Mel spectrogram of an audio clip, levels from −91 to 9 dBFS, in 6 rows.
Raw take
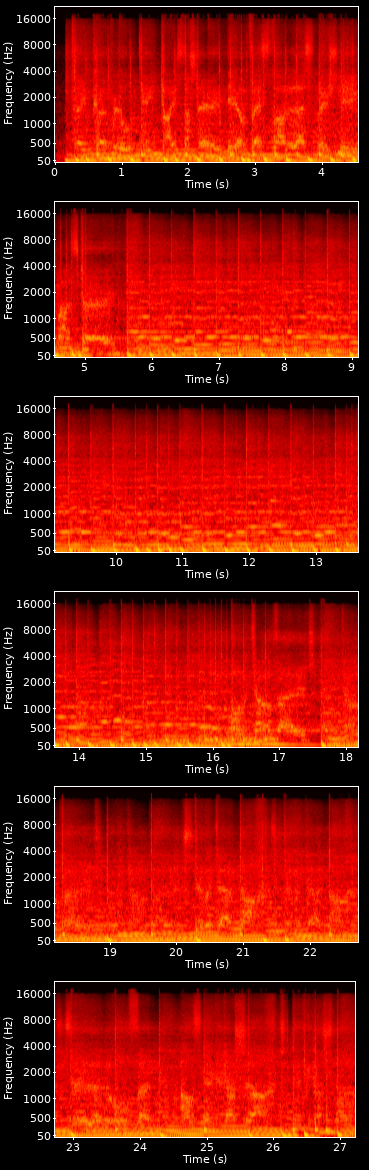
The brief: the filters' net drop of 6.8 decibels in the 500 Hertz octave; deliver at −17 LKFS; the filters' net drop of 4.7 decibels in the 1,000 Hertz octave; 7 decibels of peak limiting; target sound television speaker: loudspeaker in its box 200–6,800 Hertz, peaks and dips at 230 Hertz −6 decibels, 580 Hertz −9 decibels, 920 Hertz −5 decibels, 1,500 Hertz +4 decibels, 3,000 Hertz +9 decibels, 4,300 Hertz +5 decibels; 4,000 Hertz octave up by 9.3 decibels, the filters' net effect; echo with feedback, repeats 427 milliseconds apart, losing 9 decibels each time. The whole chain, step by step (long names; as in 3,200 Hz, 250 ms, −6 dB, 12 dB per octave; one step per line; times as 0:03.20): parametric band 500 Hz −3 dB
parametric band 1,000 Hz −4 dB
parametric band 4,000 Hz +4.5 dB
brickwall limiter −22.5 dBFS
loudspeaker in its box 200–6,800 Hz, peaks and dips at 230 Hz −6 dB, 580 Hz −9 dB, 920 Hz −5 dB, 1,500 Hz +4 dB, 3,000 Hz +9 dB, 4,300 Hz +5 dB
repeating echo 427 ms, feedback 35%, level −9 dB
level +15.5 dB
